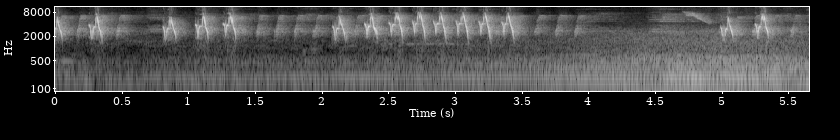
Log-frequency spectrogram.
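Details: Bar-winged prinia giving vigorous provoking song to excite other prinias: a steady string of high, sharp chirps repeated several times a second, then a pause, a faint downward whistle and two final notes.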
